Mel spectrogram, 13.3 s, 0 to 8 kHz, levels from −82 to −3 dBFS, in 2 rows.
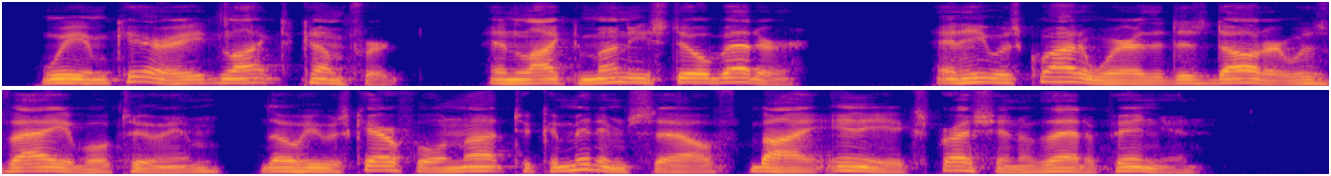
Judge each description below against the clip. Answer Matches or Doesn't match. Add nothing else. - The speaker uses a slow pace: Doesn't match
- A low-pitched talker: Matches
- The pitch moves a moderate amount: Matches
